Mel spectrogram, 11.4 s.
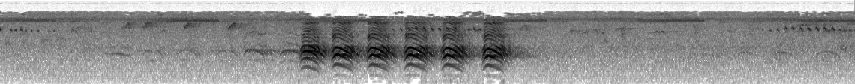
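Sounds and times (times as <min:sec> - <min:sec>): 
background hiss: 0:00.0 - 0:11.3
crow cawing: 0:03.3 - 0:07.1.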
